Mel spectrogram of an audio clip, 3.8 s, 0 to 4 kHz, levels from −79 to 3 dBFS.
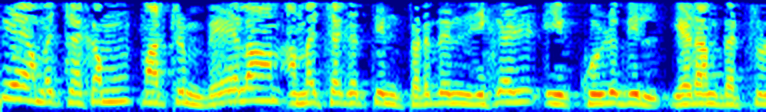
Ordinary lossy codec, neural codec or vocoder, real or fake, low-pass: none; none; real; 3.6 kHz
